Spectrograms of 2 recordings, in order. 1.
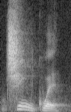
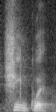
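تبدأ الكلمة بصوت 'ch'. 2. تبدأ الكلمة بصوت 'sh'. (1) "اكن قبلها تي خفيفه، بقت تشينكوي" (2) "مش شينكوي"

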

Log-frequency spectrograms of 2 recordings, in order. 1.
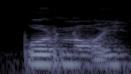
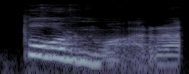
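Il nome finisce con il suono oy, senza r. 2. Il nome finisce con il suono war, con r. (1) "mi viene difficile tornare alla pronuncia Pornoi" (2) "adesso che conosco la corretta pronuncia"

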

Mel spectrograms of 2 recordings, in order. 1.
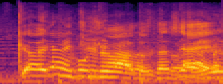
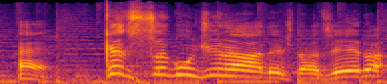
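È detta in italiano standard. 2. È detta in dialetto regionale. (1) "Lo dico in italiano?" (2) "Lo dico in italiano?"

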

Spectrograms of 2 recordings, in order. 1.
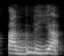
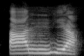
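Dieja huruf demi huruf sesuai tulisannya. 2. Diucapkan dengan lafal Italia. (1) "Kalau dibaca mah taglia" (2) "bahasa Italianya taglia"

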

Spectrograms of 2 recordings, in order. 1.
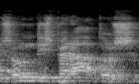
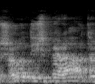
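Si pronuncia con una S finale, finto spagnolo. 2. Si pronuncia in italiano normale.

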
